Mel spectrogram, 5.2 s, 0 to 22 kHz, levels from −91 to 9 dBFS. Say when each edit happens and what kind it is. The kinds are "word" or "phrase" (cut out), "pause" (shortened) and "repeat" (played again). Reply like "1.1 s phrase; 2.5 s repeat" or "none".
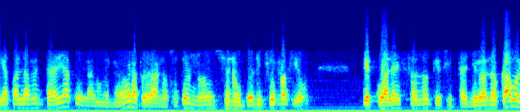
1.4 s word; 2.5 s word; 4.3 s phrase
